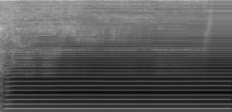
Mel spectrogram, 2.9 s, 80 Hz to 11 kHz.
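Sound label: brass trombone C; Miroslav Vitous; Solo Instruments VOL-1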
